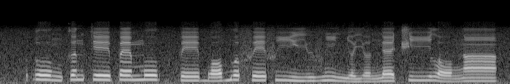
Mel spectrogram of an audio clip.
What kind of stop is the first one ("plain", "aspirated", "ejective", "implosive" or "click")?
implosive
